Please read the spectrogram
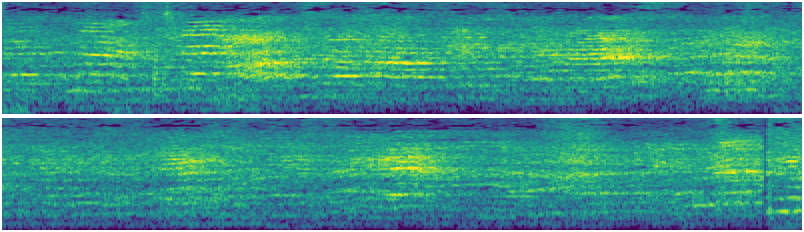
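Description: Background chatter of many children's voices overlapping, with no single clear speaker.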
